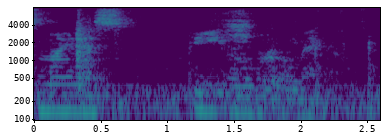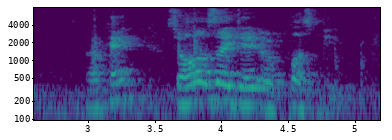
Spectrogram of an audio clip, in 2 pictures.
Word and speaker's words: phi: Y equals A sine of omega x minus phi plus b. So this little squiggly here is a Greek letter. The Greek letter combination in English would be ph, foot. So it's pronounced phi or phi, okay?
